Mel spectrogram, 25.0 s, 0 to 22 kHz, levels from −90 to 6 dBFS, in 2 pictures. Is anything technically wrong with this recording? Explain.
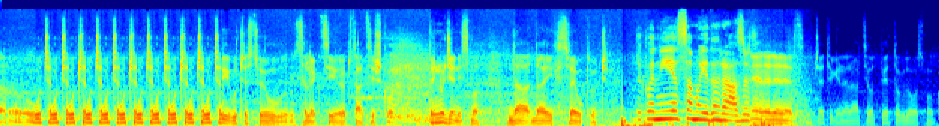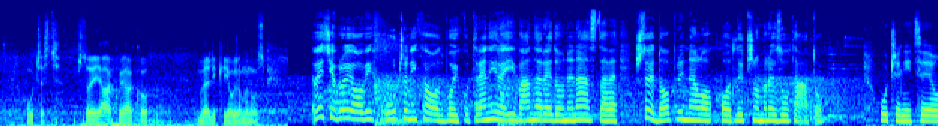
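Yes, there's a broken-record loop near the start. From about 0.67 s to 2.96 s, a fragment roughly 0.23 s long (about 226 ms) plays ten times back to back, identical each pass, so it has a stuttering, stuck-needle feel. The likely cause is a stalled player, encoder or stream that kept resending the last chunk it had buffered. Whatever audio belonged in those two-odd seconds is simply gone, not delayed.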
